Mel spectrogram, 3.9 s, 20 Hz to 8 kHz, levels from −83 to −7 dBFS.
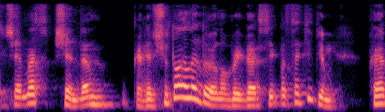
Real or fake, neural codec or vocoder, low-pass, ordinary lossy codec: fake; codec, 16 kHz, 1 kbps, FreqCodec, larger model; 7.2 kHz; MP3, 64 kbps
